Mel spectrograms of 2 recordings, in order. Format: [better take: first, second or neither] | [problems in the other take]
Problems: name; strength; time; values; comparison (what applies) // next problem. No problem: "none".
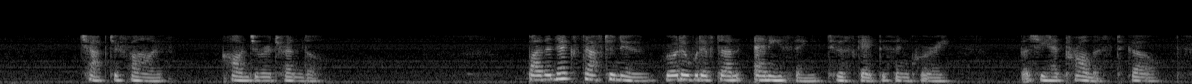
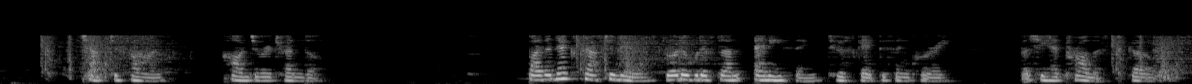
first | noise reduction (classical method WPE with log-MMSE)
